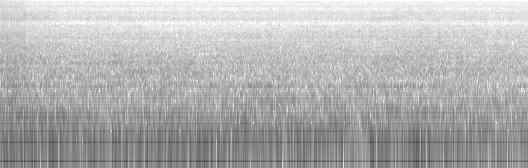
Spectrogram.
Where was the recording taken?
in a car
